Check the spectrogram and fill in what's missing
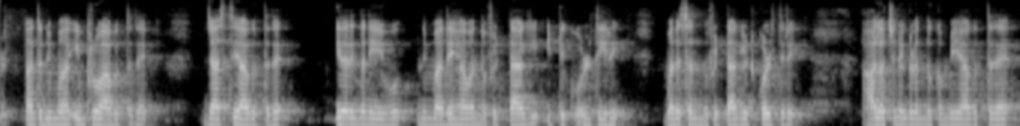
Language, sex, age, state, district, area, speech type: Kannada, male, 18-30, Karnataka, Bangalore Rural, rural, spontaneous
